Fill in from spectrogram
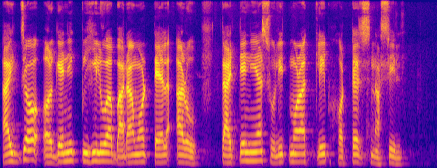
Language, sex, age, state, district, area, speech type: Assamese, male, 45-60, Assam, Dhemaji, urban, read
